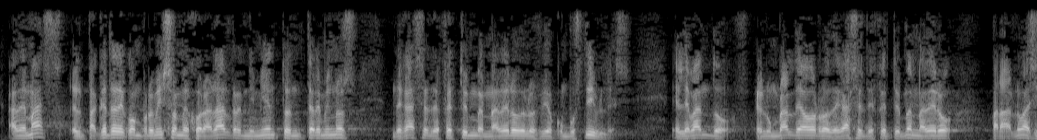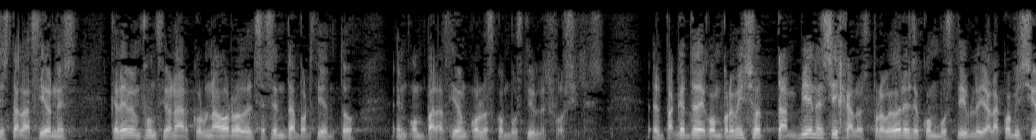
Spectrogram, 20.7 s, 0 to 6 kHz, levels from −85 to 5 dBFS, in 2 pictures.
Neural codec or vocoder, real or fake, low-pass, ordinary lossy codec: none; real; 5.4 kHz; none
